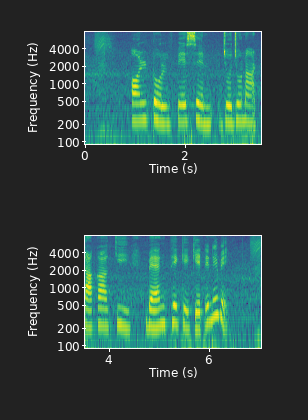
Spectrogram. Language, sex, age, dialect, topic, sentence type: Bengali, female, 31-35, Standard Colloquial, banking, question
